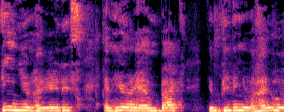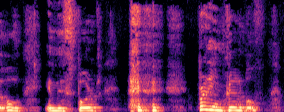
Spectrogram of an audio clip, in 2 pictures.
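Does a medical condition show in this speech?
Yes: cerebral palsy; present from birth, uses power wheelchair.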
